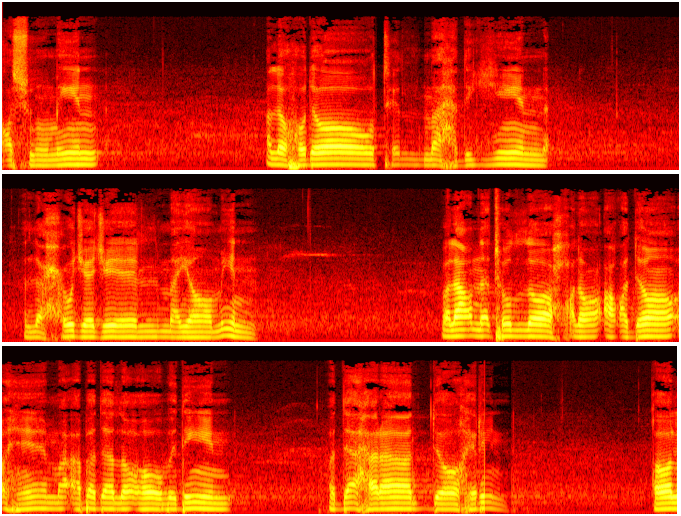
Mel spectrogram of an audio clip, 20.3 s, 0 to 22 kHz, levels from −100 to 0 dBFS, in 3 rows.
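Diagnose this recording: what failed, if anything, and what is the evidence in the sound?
The level drops abruptly twice: from 3.74 to 4.22 s by about 9 dB, and from 18.36 to 18.63 s by about 12 dB. Both times the background noise drops right along with the sound, with no fade in or out, so this is a sudden gain jump in the digital chain. It's likely a gain setting in the driver or call-processing stage being applied from one sample to the next without any smoothing ramp.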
